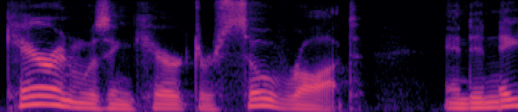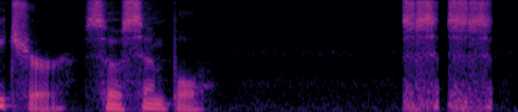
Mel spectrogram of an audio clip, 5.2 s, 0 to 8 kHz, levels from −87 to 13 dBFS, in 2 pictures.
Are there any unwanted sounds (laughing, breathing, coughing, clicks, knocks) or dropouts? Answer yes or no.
yes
